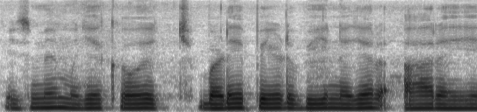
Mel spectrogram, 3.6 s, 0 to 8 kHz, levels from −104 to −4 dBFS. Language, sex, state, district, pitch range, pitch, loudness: Hindi, male, Jharkhand, Ranchi, 115-120 Hz, 115 Hz, -17 LUFS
